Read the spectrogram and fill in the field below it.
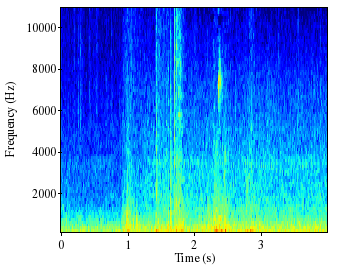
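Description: A heavy chest lid creaks open.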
